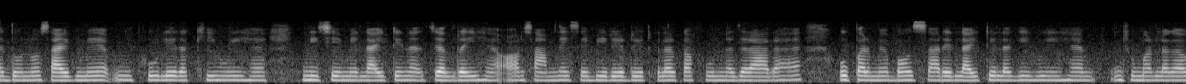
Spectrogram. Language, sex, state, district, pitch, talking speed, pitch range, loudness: Hindi, female, Bihar, Jamui, 195 Hz, 185 wpm, 190-200 Hz, -18 LUFS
